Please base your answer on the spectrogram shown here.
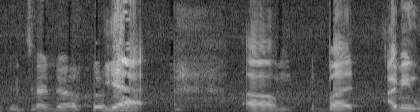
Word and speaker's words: Nintendo: See, and and here's probably why it's Nintendo because it rhymes with he don't know cuz that was that's the words before that.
